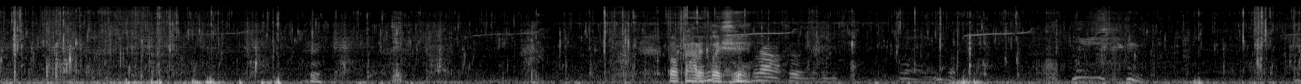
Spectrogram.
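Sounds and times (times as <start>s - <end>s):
hands squelching in wet mud: 0.0s - 13.0s
muddy water trickling: 0.0s - 13.0s.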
